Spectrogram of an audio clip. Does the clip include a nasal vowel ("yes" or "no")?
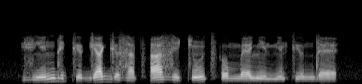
yes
